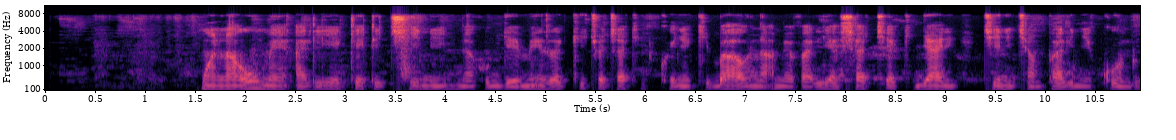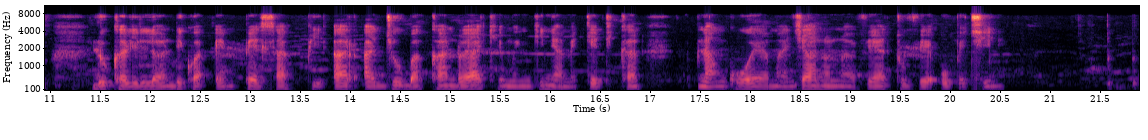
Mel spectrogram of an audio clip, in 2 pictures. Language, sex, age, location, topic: Swahili, male, 18-24, Mombasa, finance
